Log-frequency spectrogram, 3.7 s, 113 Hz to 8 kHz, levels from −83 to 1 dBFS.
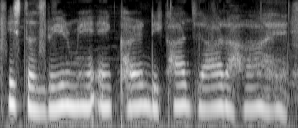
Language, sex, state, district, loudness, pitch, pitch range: Hindi, female, Assam, Kamrup Metropolitan, -16 LUFS, 230 Hz, 220-235 Hz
